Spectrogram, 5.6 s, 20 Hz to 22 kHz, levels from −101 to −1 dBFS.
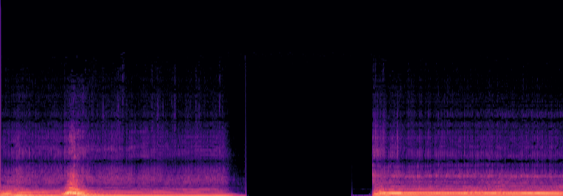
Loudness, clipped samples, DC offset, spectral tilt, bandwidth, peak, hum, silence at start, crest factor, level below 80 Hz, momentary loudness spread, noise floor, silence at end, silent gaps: -29 LUFS; under 0.1%; under 0.1%; -9.5 dB/octave; 7.2 kHz; -10 dBFS; none; 0 s; 18 dB; -34 dBFS; 10 LU; under -90 dBFS; 0 s; none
